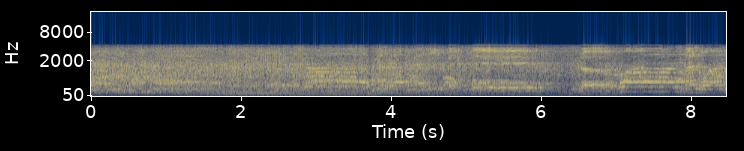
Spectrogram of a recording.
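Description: A group of schoolchildren singing together in unison, holding long notes and stepping from note to note, with a short break a little past six seconds before the singing picks up again.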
